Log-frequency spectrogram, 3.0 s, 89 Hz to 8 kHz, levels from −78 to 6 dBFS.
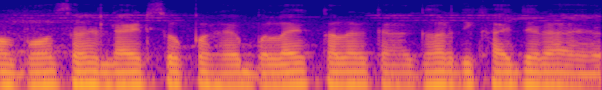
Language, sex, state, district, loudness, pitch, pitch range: Hindi, male, Punjab, Pathankot, -18 LUFS, 110 Hz, 110-115 Hz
